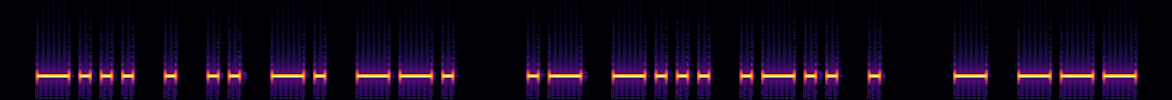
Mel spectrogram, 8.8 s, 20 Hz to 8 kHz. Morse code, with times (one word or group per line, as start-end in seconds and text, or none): 0.3-3.4 BEING
4.0-6.6 ABLE
7.2-8.5 TO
